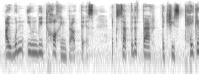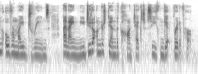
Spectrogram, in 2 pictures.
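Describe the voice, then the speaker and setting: Woman acting as bitter female patient, audio drama monologue, medium pitch, defensive, blunt, emphatic, sardonic. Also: darkish tone, close to an everyday voice. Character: bitter, defensive older sister, a female sleep-study patient.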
